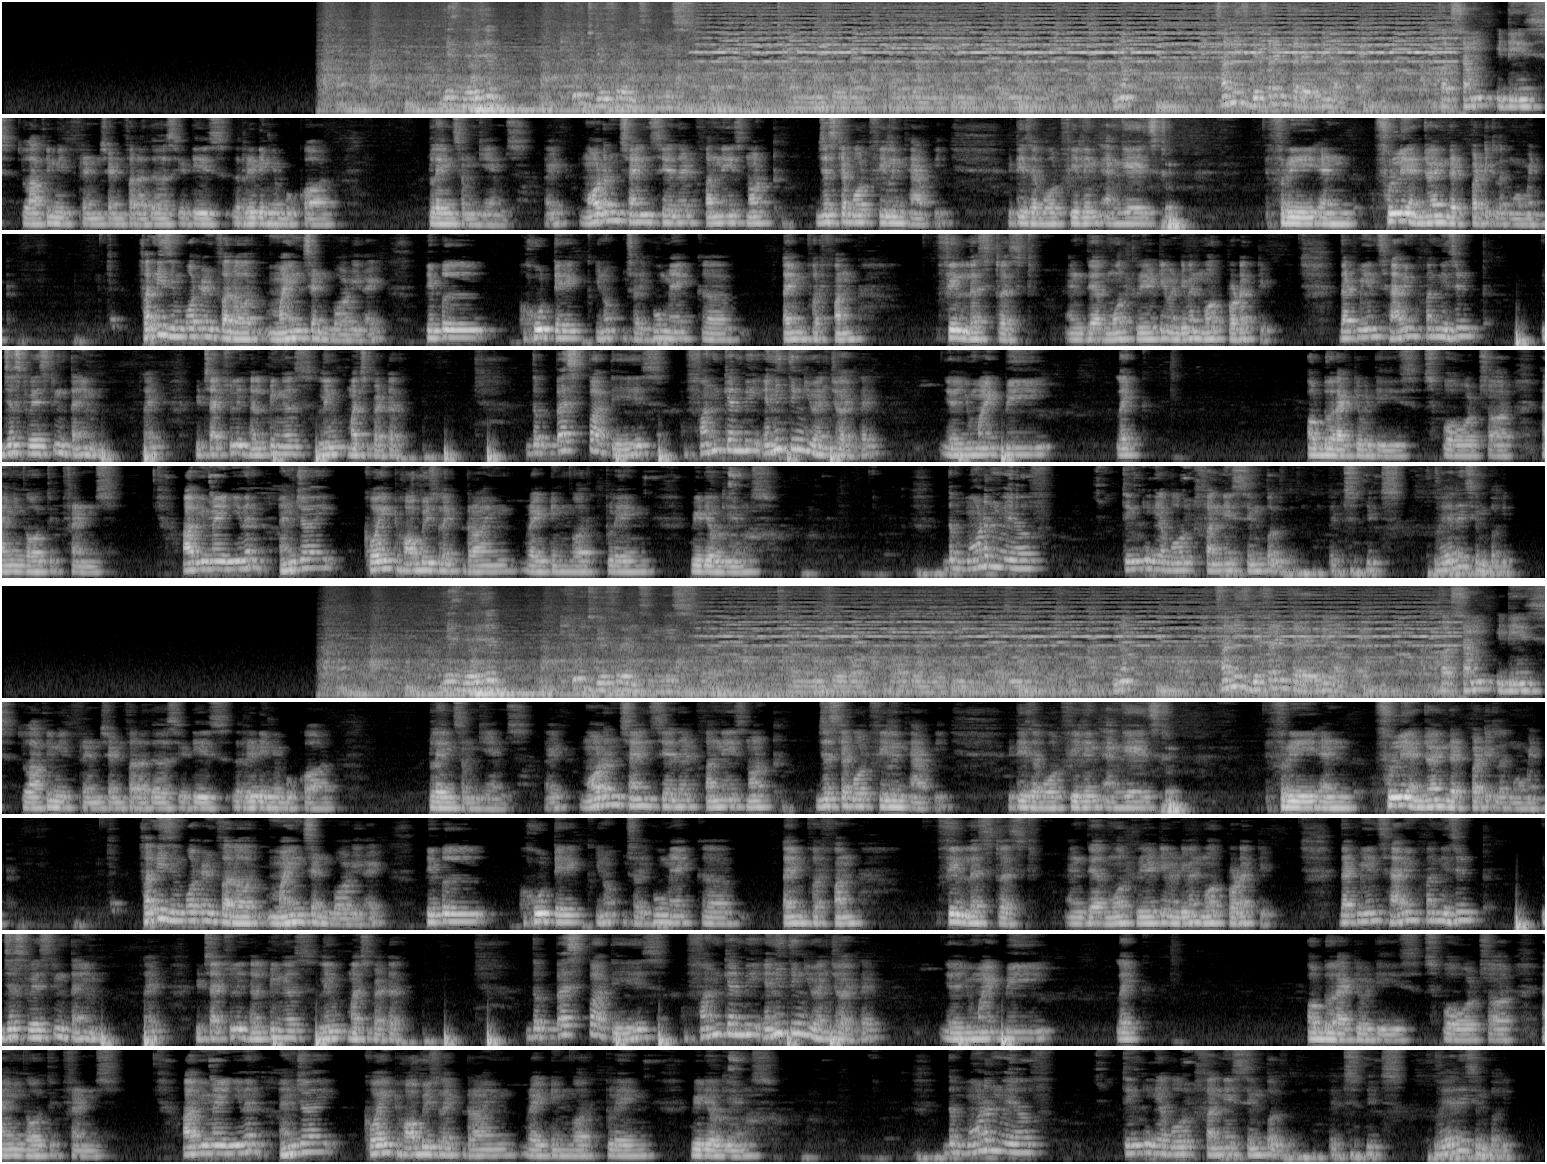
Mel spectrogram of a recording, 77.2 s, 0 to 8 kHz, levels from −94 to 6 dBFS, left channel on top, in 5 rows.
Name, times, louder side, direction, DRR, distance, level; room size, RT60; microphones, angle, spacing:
sound 1, 3.1-14.6, left 6 dB, 55° left, 1.3 m, -25 dB
voice 1, 4.2-7.4 7.7-11.4 12.1-13.8 14.3-18.7 19.7-23.1 23.6-25.2 25.5-27.2 28.1-28.9 29.2-30.8 32.2-34.6 35.1-35.7 36.0-38.2 38.7-39.5 40.2-41.1 41.5-43.5 43.9-45.6 46.2-47.3 47.7-47.9 48.2-50.3 51.5-52.9 53.1-55.0 55.7-56.7 57.4-57.6 59.3-62.8 63.3-65.0 65.3-68.2 68.6-69.4 71.1-72.1 72.9-74.7 75.0-75.7 76.0-76.8, left 1 dB, 30° left, 3.2 m, -23 dB
sound 2, 46.0-46.1 47.3-47.4 47.7-47.8 49.0-49.1 49.4-49.5 50.7-50.8 51.1-51.2 52.4-52.5 52.8-52.9 54.1-54.2 54.5-54.7 55.8-55.9 56.3-56.4, right 1 dB, 70° right, 1.3 m, -23 dB
9.1 x 8.9 x 2.5 m
head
